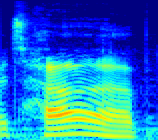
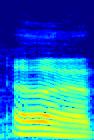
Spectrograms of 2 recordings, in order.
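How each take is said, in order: First: The word begins with a clear H sound. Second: The word begins with no H sound. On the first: The speaker calls it right. "No, it's herb" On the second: The speaker calls it wrong. "the Americans pronounce it with a silent H"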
